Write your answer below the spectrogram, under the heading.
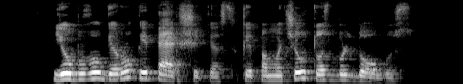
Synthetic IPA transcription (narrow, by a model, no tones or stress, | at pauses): jɛʊbʊʋɐʊɡʲɛɾoːkɐɪpʲæˑɾʲʃʲɪkʲɛskɐɪpɐmɐt͡ʃʲɛʊt̪uɔsbʊlʲd̪oːɡʊs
